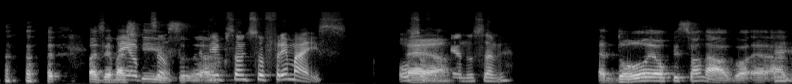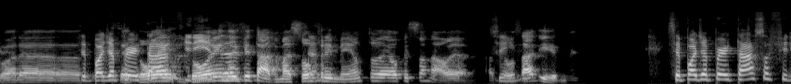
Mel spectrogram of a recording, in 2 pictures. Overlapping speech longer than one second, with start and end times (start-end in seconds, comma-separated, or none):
0.9-2.2, 8.7-10.4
